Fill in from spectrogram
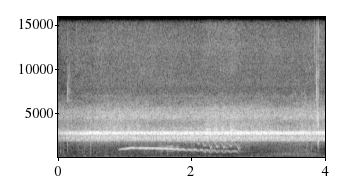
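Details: Around midnight at an overnight mountain camp on a night of about 50 degrees, an Eastern Screech-Owl gives one descending, quavering, horse-like whinny lasting about two seconds, over a steady high insect drone.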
